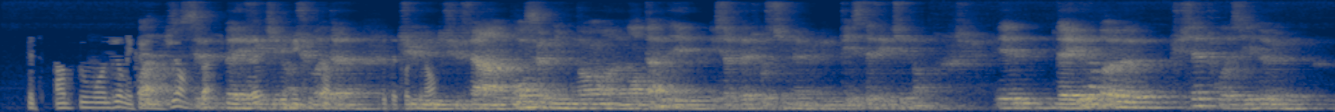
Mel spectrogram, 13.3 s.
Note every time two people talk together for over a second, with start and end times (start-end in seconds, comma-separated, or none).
1.4-3.3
